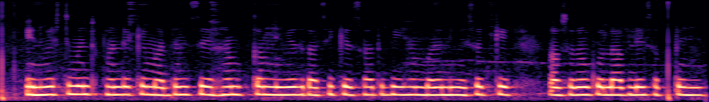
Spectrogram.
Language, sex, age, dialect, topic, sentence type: Hindi, female, 51-55, Awadhi Bundeli, banking, statement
